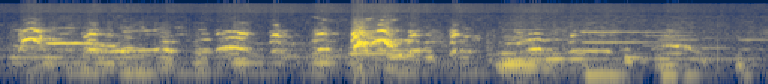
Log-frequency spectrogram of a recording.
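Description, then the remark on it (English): A pack of sled dogs yelps, barks and whimpers in a restless, overlapping chorus, with high whining cries mixed among sharper barks, fairly loud throughout. The dogs are kept in boxes set into the sides of tunnels. “The dogs slept in boxes put in the sides of the tunnel.”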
